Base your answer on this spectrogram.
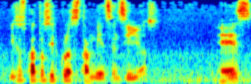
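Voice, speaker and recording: Dark and mellow in tone, the voice moves at a moderate pace with ordinary pitch variation. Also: man. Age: 20s. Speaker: entrepreneur. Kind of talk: casual monologue. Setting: in a car.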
